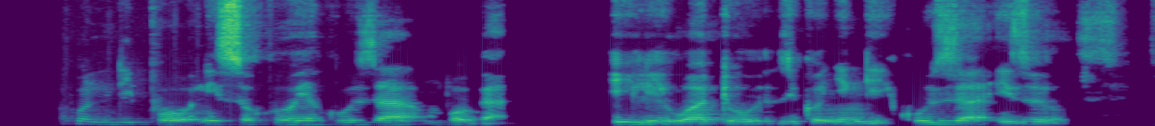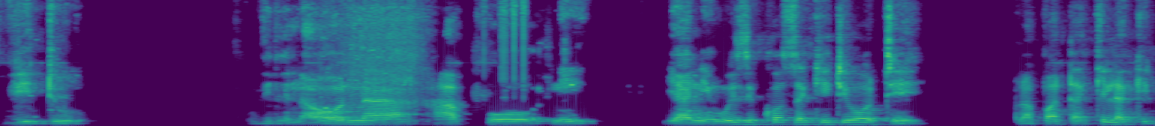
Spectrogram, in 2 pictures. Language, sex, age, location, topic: Swahili, male, 18-24, Wajir, finance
